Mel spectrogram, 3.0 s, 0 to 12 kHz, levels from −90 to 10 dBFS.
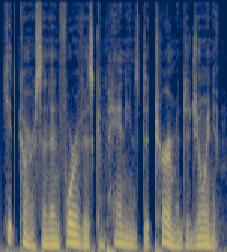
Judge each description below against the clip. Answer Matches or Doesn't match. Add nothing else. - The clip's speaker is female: Doesn't match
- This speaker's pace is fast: Matches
